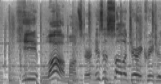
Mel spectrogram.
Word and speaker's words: Gila: intrigued by the Gila monster the Gila monster pronounced ki la monster is a solitary creature that spends most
